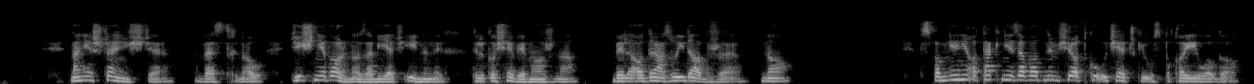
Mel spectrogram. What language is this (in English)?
Polish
